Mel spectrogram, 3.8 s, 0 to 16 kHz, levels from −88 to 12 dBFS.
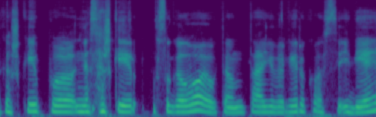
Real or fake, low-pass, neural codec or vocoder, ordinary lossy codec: real; 14.4 kHz; none; Opus, 24 kbps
